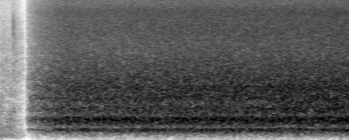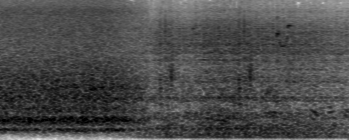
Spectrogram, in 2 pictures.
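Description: A dense swarm of honeybees hums loudly around a beehive in the evening as the bees return, a steady close buzzing that cuts in abruptly and thins slightly near the end, with a voice faintly present.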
